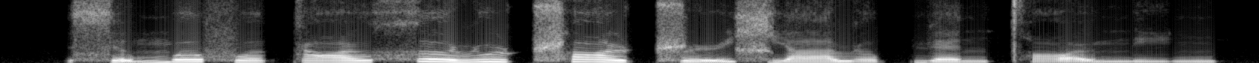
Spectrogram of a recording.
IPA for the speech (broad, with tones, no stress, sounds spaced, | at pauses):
s ɹ̩˨˩ m ɤ˥ f ɤ˧˥ k ɑ˧˥ ʊ̯ x ɤ˥˧ ɻ u˥˧ ʈ͡ʂʰ ɑ˥˩ ʊ̯ ʈ͡ʂ ɻ̩˨˩ ɕ j ä˥ ɻ ɤ˧˥ p ɥ ɛ˥˩ n t̪ʰ ɑ̰˨˩ ʊ̯ n̪ i˧˥ ŋ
